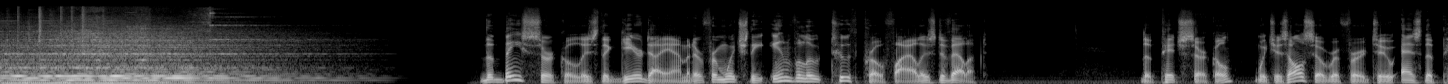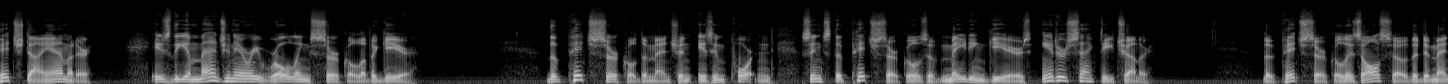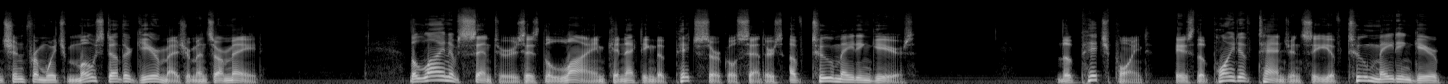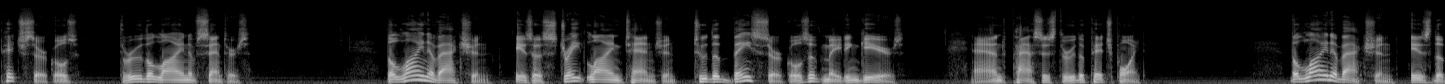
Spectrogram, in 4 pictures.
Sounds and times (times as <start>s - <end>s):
Speech: 4.8s - 10.0s, 11.4s - 15.4s, 16.0s - 18.7s, 19.9s - 26.1s, 27.1s - 31.7s, 33.0s - 38.2s, 39.5s - 46.0s, 47.3s - 52.5s, 53.1s - 55.0s, 56.3s - 57.8s.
